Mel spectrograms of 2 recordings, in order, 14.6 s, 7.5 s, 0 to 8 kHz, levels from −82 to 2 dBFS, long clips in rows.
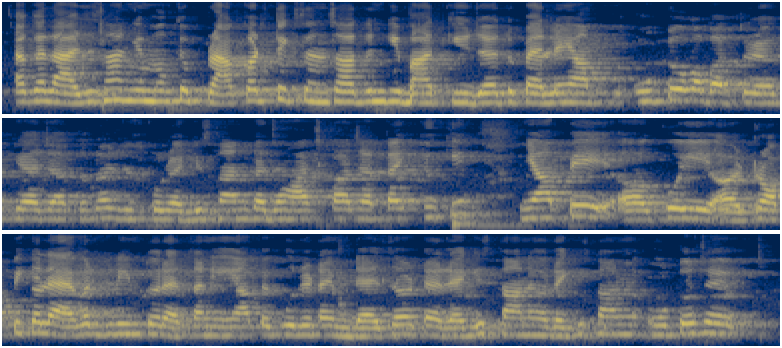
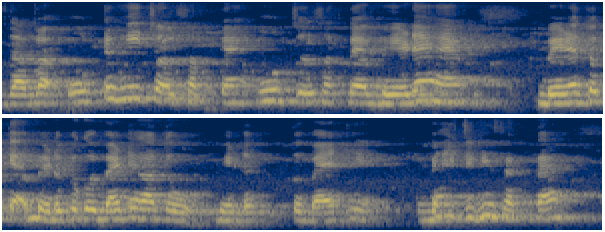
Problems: background sounds at intervals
